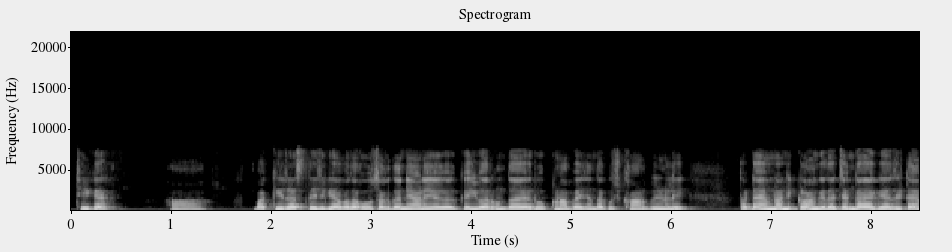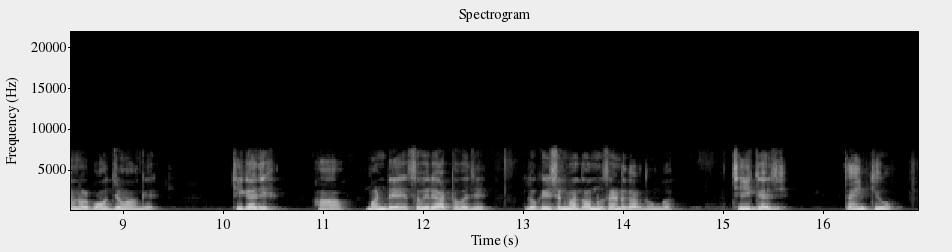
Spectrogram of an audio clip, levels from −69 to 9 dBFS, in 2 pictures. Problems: background sounds at intervals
